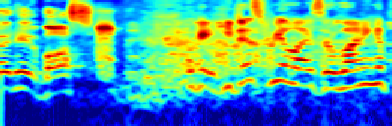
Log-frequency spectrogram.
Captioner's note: radio crackles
